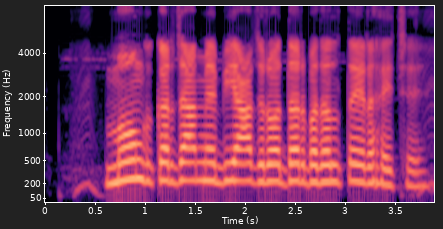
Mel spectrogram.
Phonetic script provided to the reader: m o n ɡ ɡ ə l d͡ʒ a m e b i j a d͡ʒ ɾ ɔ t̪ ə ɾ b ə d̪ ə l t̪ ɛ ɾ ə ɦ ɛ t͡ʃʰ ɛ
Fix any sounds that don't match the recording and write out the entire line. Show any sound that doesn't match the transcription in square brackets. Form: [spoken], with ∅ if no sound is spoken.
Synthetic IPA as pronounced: m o [ŋ] ɡ [k] ə [ɾ] d͡ʒ a m e b i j a d͡ʒ ɾ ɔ [d̪] ə ɾ b ə d̪ ə l t̪ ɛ ɾ ə ɦ ɛ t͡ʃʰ ɛ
